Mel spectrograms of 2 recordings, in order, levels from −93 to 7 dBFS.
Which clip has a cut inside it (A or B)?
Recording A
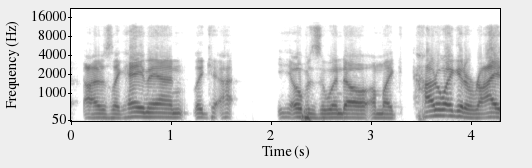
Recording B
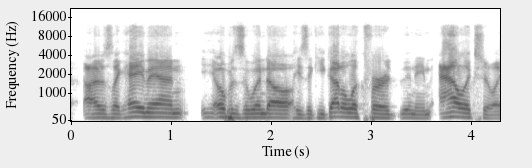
B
